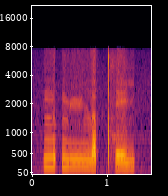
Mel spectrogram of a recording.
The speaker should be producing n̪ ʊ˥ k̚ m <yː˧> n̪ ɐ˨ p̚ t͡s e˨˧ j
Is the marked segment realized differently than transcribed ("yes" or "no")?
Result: no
